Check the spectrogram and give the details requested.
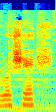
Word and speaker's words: Rocher: ingana mi siya pagbasa no Rocher sa naay T lang silent T Rocher so gikinamot ko na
